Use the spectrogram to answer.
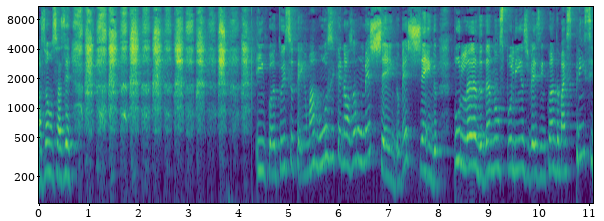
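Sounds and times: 
speech: 0:00.0 - 0:01.2, 0:04.4 - 0:11.0
rapid forceful huffing breaths during a chaotic breathing exercise: 0:00.5 - 0:04.5.

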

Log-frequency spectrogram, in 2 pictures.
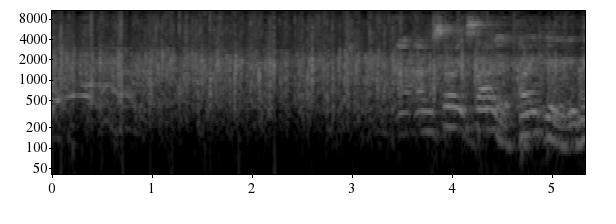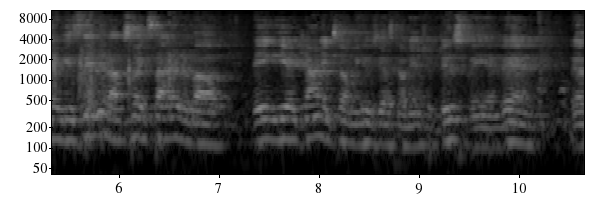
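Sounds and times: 
large crowd applauding: 0:00.0 - 0:06.3
speech: 0:03.7 - 0:10.6.

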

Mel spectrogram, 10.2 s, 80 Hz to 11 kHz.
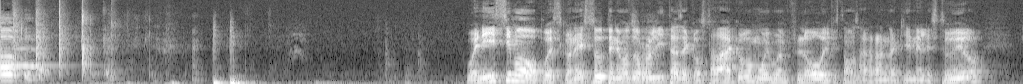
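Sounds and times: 
people clapping in a studio: 0:00.0 - 0:01.6
speech: 0:04.7 - 0:10.2.

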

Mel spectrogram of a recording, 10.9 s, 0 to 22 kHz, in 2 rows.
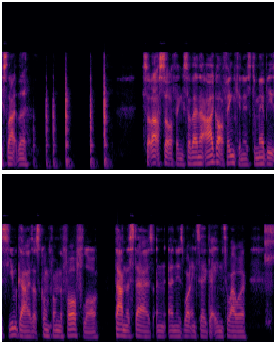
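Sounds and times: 
speech: 0:00.0 - 0:00.6, 0:02.8 - 0:10.8
rhythmic knocking on a wooden hotel room door: 0:00.6 - 0:02.2.

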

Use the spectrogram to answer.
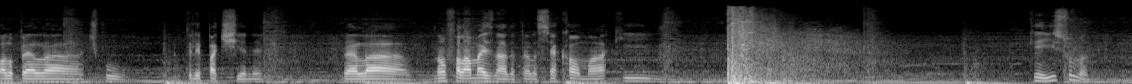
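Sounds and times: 
speech: 0:00.0 - 0:06.8, 0:10.3 - 0:11.1
gunshot from a hidden hunter with rolling echo: 0:07.3 - 0:08.8.

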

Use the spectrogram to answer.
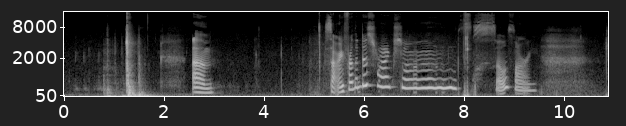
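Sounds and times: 
door pushed shut with scraping and a dull thud: 0:00.7 - 0:01.9
speech: 0:02.6 - 0:03.1, 0:05.3 - 0:09.5.

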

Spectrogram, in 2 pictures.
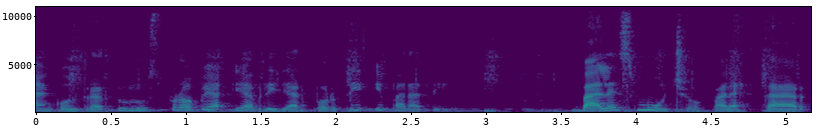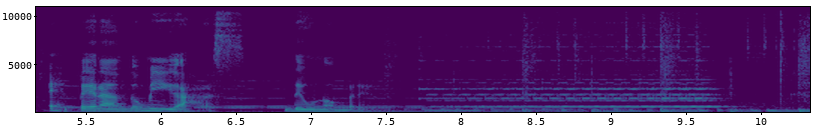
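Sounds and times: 
speech: 0:00.0 - 0:07.6
incoming-call ringtone on a telephone: 0:07.4 - 0:09.9.

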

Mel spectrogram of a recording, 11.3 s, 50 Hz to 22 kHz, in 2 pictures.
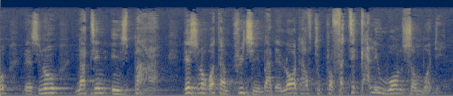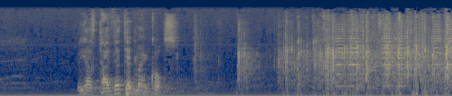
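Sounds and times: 
speech: 0:00.3 - 0:05.7, 0:06.6 - 0:08.0
large group clapping together: 0:08.1 - 0:11.3.

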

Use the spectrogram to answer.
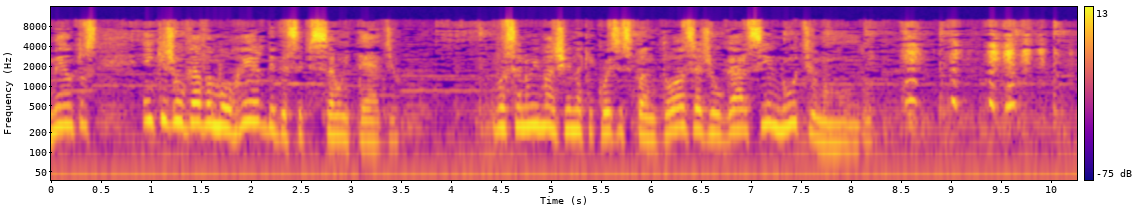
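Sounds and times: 
speech: 0:00.0 - 0:03.7, 0:04.3 - 0:09.9
woman crying and sobbing: 0:08.4 - 0:10.2.

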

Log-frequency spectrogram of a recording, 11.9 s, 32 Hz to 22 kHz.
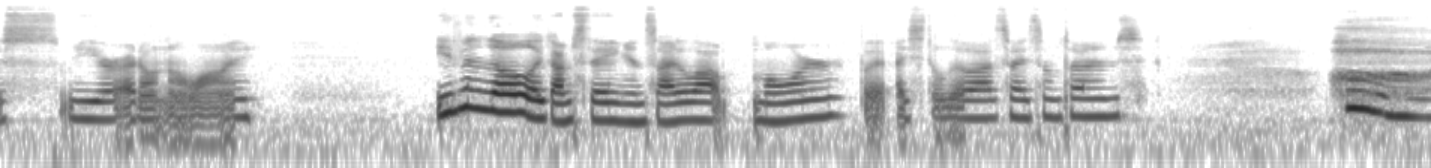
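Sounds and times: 
speech: 0:00.0 - 0:02.2, 0:03.6 - 0:09.6, 0:11.1 - 0:11.9
person yawning: 0:11.1 - 0:11.9.

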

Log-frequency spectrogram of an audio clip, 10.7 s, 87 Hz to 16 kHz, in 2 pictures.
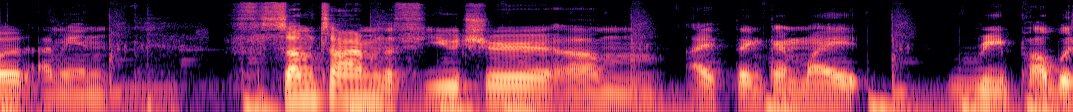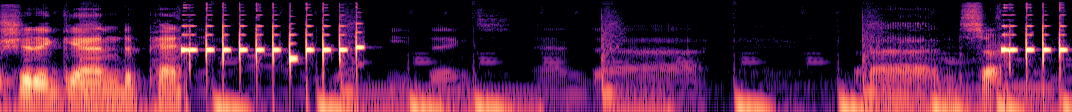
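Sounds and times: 
speech: 0:00.0 - 0:06.5, 0:09.7 - 0:10.6
electronic phone ringtone from an incoming call: 0:06.3 - 0:07.2, 0:10.4 - 0:10.7.

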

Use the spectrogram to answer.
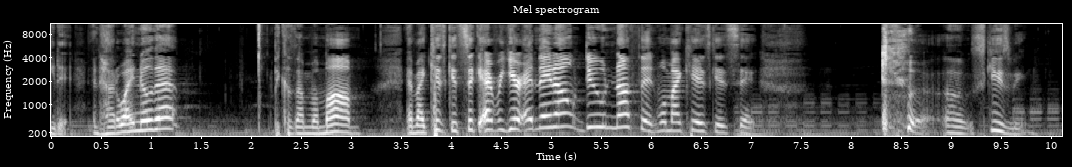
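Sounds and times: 
speech: 0:00.0 - 0:01.4, 0:02.2 - 0:07.4, 0:08.6 - 0:10.1
person clearing throat with a rough voiced rasp: 0:08.3 - 0:08.8
person coughing: 0:08.3 - 0:08.9.

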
